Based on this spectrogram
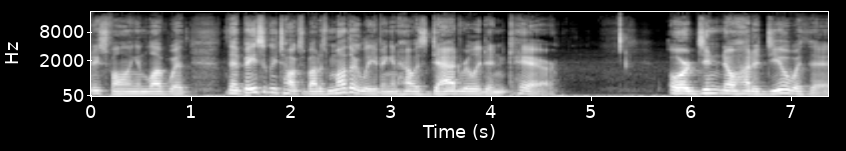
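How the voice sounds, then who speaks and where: A man speaks at a fairly quick pace with a medium pitch. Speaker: podcast co-host and stand-up comedian. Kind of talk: casual chat.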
